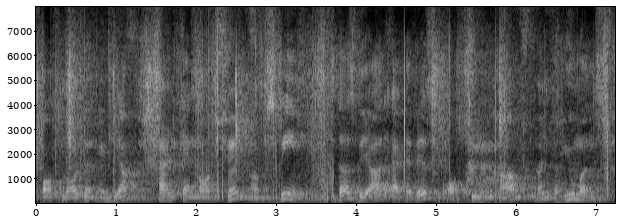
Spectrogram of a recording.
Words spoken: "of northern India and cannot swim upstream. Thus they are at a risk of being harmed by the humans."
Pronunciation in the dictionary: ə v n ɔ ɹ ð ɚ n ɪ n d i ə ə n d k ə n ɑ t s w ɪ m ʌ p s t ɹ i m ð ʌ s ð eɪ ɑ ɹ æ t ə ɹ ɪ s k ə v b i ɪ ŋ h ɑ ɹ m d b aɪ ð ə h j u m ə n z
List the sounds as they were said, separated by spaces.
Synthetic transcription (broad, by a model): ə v n ɔ ɹ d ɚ n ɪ n d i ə ə n d k ə n ɑ t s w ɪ m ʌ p s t ɹ i m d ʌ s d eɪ ɑ ɹ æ t ə ɹ ɪ s k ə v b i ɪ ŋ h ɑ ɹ m b aɪ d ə h j u m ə n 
